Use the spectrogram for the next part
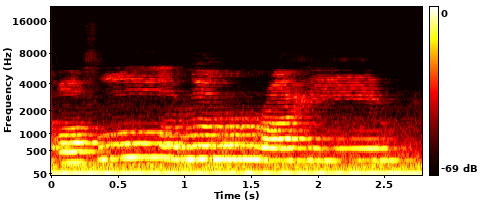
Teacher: Tanwin ni dia terus masuk ke dalam ra tanpa dengung. Dia terus masuk sebab dia ada syaddah.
